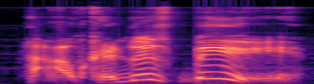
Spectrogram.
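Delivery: slow high astonished bear; a bear who cannot believe it; shocked bear. Acted. Bear amazed Masha sees him, slow astonished bear. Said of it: "The bear was shocked".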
